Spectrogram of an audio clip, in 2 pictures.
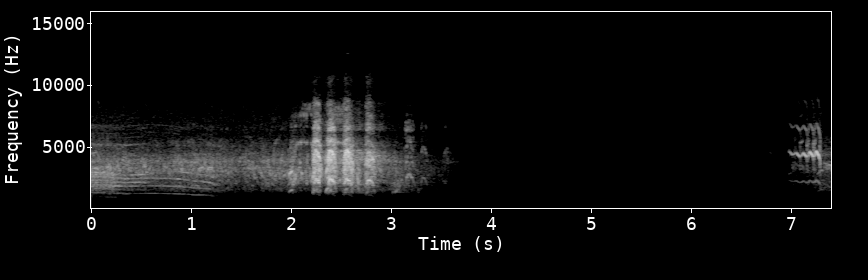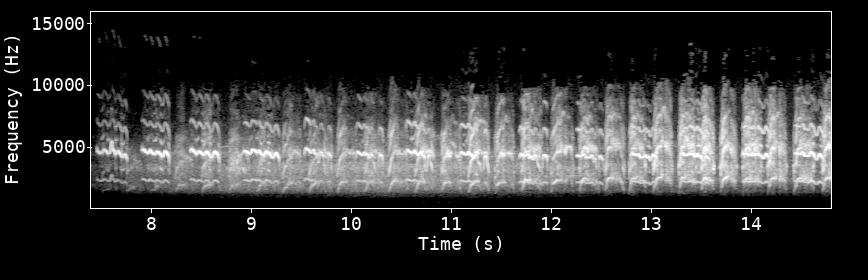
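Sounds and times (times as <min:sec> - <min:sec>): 
lesser kestrel giving harsh rasping chattering calls: 0:07.5 - 0:14.8.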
